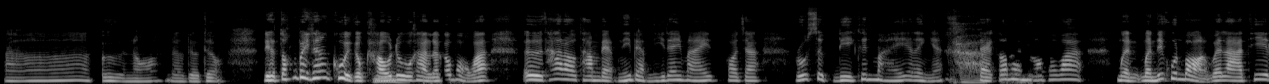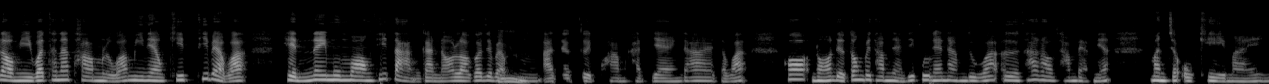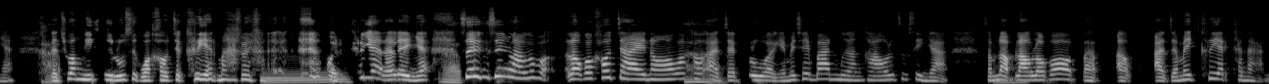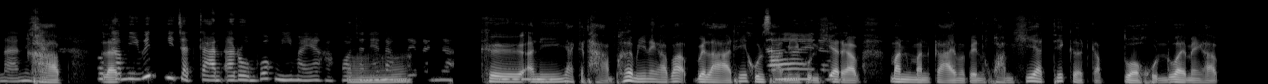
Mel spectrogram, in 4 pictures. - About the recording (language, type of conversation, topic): Thai, advice, เราจะปรับตัวในช่วงความไม่แน่นอนและเปลี่ยนการสูญเสียให้เป็นโอกาสได้อย่างไร?
- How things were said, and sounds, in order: laughing while speaking: "เขาจะเครียดมากเลยค่ะ"; chuckle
